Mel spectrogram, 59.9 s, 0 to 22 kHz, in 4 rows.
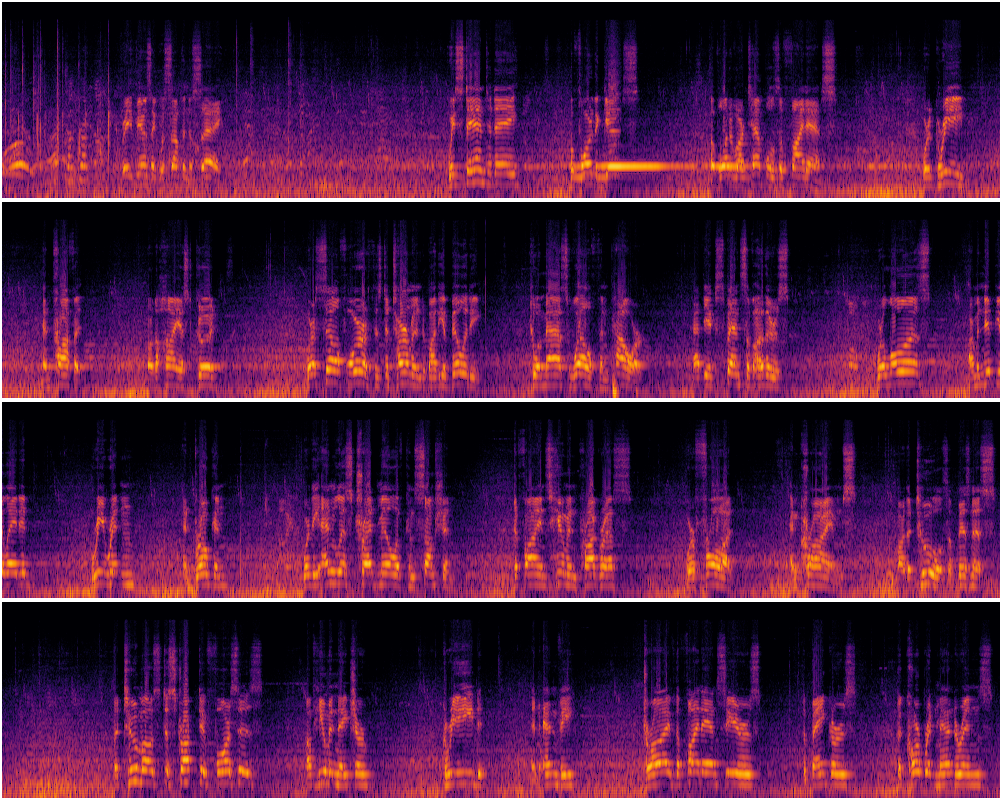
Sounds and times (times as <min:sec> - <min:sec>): Male speech, man speaking: 0:01.8 - 0:03.8, 0:06.7 - 0:07.8, 0:08.5 - 0:09.6, 0:10.6 - 0:12.6, 0:13.8 - 0:14.5, 0:15.6 - 0:16.3, 0:17.2 - 0:18.2, 0:19.6 - 0:22.2, 0:22.9 - 0:24.6, 0:25.4 - 0:26.8, 0:27.7 - 0:28.9, 0:29.5 - 0:30.4, 0:31.3 - 0:32.0, 0:32.6 - 0:33.3, 0:34.1 - 0:36.7, 0:37.6 - 0:39.4, 0:40.2 - 0:40.9, 0:41.8 - 0:42.8, 0:43.4 - 0:44.9, 0:46.6 - 0:48.8, 0:49.5 - 0:50.5, 0:51.5 - 0:52.2, 0:52.8 - 0:53.6, 0:54.5 - 0:56.3, 0:57.0 - 0:57.8, 0:58.4 - 0:59.8
Narration, monologue: 0:06.6 - 0:59.8.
